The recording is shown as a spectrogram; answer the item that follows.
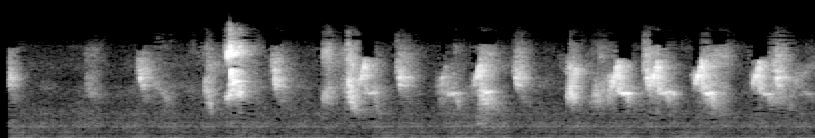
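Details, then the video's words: Sparrows at a window-mounted feeder in the morning, part of year-round bird feeding, give a steady stream of short chirps, many overlapping notes in quick succession with a low hum beneath. "Воробьи в кормушке - утро"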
